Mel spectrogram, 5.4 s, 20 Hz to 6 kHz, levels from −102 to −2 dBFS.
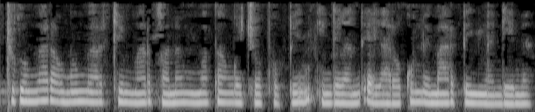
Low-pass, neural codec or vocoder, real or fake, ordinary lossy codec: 5.4 kHz; codec, 16 kHz, 2 kbps, FunCodec, trained on Chinese and English, 25 frames a second; fake; MP3, 24 kbps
